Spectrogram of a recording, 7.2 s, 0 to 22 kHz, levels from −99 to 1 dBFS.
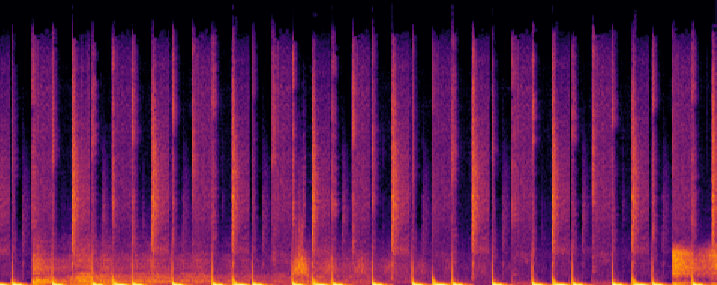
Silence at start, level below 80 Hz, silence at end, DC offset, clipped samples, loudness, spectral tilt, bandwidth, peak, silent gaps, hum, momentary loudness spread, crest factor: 0 s; -10 dBFS; 0 s; under 0.1%; under 0.1%; -13 LUFS; -6.5 dB/octave; 16 kHz; 0 dBFS; none; none; 4 LU; 10 dB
